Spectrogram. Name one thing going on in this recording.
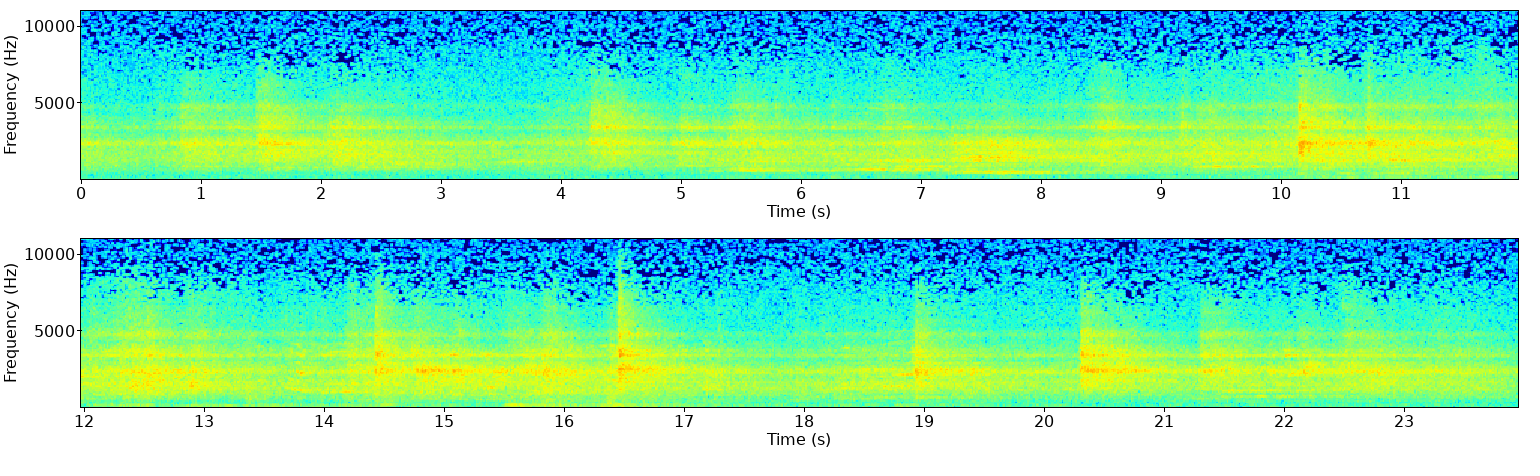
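Skate blades scrape and hiss across the ice in a large echoing rink.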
